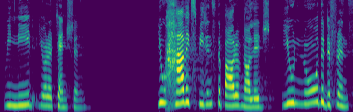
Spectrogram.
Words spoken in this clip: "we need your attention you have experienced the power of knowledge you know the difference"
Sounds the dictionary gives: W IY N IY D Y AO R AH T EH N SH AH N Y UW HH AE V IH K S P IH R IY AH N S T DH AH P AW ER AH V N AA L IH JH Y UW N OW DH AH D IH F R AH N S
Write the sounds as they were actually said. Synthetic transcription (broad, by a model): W IY N IY D Y AO R AH T EH N SH AH N Y UW HH AE V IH K S P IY R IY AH N S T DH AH P AW ER AH V N AA L IH JH Y UW N OW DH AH D IH F R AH N S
